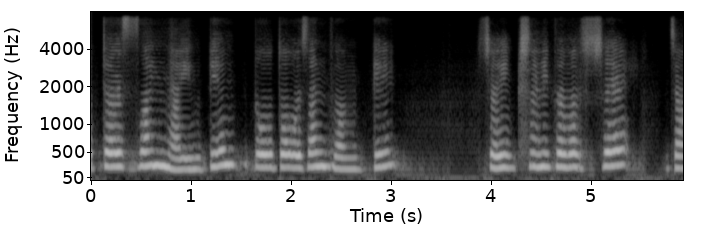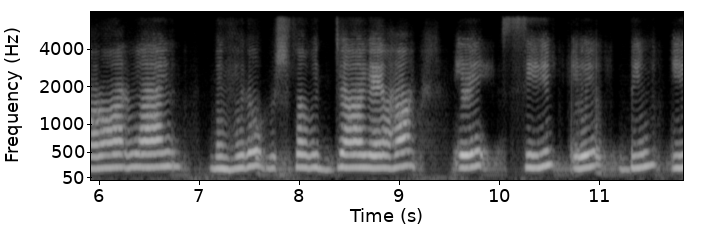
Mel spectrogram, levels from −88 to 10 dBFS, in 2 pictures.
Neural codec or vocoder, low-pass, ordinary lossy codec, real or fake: codec, 16 kHz, 0.5 kbps, FreqCodec, smaller model; 7.2 kHz; none; fake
